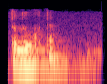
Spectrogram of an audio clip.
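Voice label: "norde", Alsatian; meteo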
